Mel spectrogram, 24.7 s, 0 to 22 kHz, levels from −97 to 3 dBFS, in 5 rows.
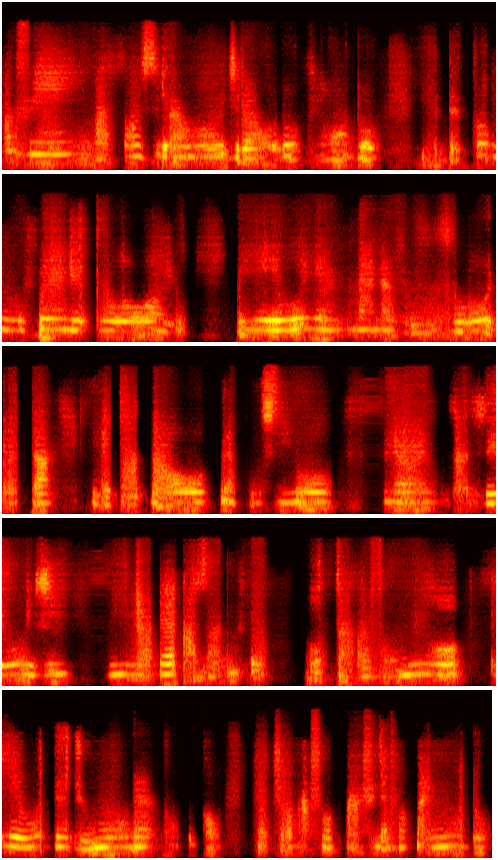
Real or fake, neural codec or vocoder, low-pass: fake; codec, 44.1 kHz, 0.9 kbps, DAC; 14.4 kHz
